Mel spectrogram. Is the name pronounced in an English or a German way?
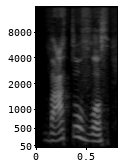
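German. The name is pronounced the German way. "If it was German, it would be Wattleworth"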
